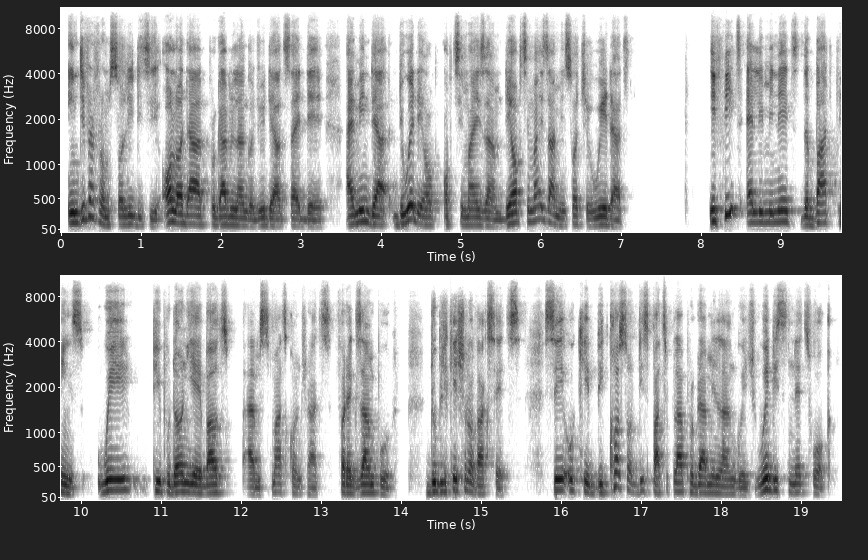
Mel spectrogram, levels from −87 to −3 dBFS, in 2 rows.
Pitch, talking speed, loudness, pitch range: 120 Hz, 180 wpm, -20 LUFS, 110-145 Hz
